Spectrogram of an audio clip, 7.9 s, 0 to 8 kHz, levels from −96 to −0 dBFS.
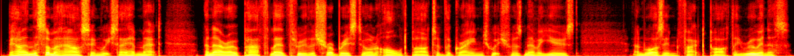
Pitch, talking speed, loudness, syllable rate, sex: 110 Hz, 250 wpm, -19 LUFS, 6.3 syllables/s, male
